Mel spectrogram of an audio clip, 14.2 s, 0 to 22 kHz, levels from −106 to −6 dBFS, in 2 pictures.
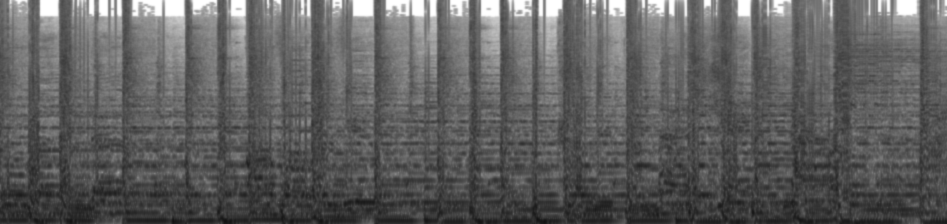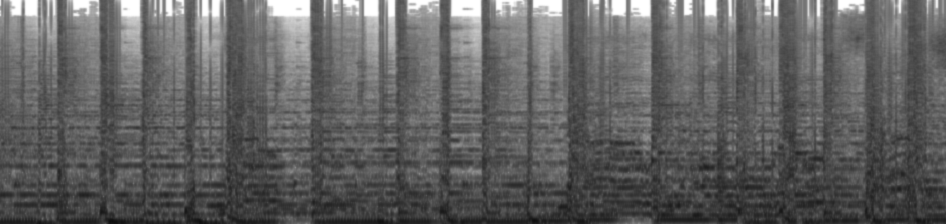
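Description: Throughout the clip, the loudest moments break into harsh, violent cracks, far sharper and uglier than ordinary clipping. This is integer overflow: the signal was driven about 4 dB past the largest value the integer format can hold, and instead of being limited, those peaks wrapped around to the opposite extreme. Only a small share of the samples, around one in fifty, exceed the limit, but each one jumps across the full range and produces a crack.

From 5.69 s to the end, the pace abruptly drops to about 0.74 times its earlier speed while the pitch stays unchanged. The slowed audio drags. This is likely a time-stretched section, where software lengthened the audio to fit a target duration by repeating short overlapping pieces rather than resampling. That repetition preserves pitch.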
